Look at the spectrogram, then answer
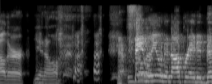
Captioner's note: laughing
